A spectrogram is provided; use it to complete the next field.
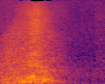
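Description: A single small wave of the Salish Sea, an inland sea, washes in at Orcas Island, Washington, with a soft, breathy swash that swells briefly and then recedes into quiet, with no voices.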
